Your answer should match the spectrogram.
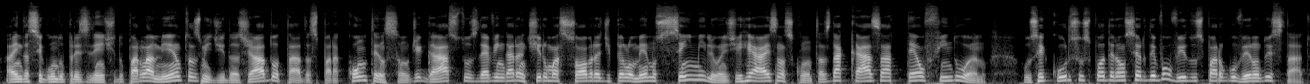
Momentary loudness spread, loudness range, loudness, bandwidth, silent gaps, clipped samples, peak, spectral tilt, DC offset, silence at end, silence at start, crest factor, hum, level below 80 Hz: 6 LU; 2 LU; -19 LUFS; 18.5 kHz; none; under 0.1%; -2 dBFS; -4.5 dB/octave; under 0.1%; 0.1 s; 0.05 s; 18 dB; none; -46 dBFS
